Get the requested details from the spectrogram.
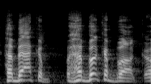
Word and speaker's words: Habakkuk: But scholars say the way to pronounce it is Habakkuk or whatever.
